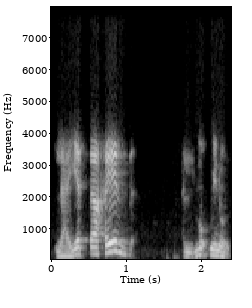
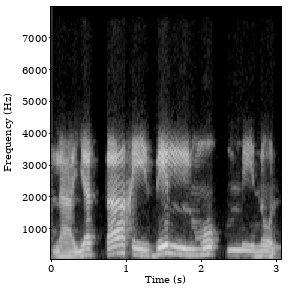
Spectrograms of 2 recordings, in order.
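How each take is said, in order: First: The verb ends in a bare consonant, unlinked. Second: The verb ends in an i vowel linked onward. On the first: This is the underlying original form. "Asal dia" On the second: This is how the phrase is actually read. "jadi dibaca"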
